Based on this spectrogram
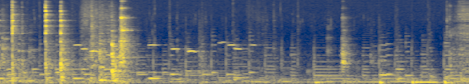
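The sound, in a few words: scooping rice into a bowl with a utensil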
